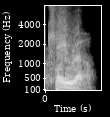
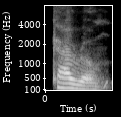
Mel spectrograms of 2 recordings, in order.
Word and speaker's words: Cairo: so are you at do you pronounce it Cairo or Koo I pronounce it Cairo okay I do too like the capital of Egypt but some in our state here say Koo but it's your street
